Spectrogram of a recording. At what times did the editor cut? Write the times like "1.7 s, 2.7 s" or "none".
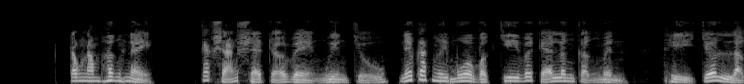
1.2 s, 2.4 s, 3.9 s, 4.5 s

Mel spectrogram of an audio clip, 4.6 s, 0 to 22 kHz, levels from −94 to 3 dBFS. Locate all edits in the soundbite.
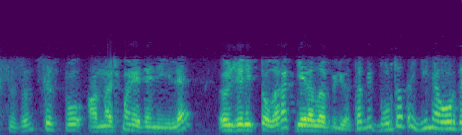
none

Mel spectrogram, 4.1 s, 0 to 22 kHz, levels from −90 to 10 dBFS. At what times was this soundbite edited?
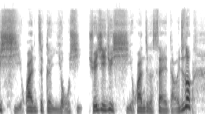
1.7 s

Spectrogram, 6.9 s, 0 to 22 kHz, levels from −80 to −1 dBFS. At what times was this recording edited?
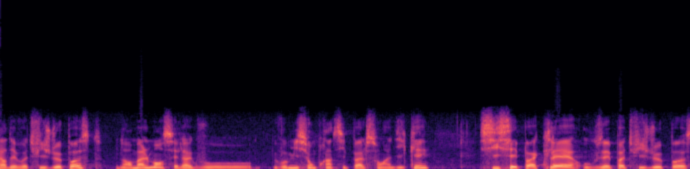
none

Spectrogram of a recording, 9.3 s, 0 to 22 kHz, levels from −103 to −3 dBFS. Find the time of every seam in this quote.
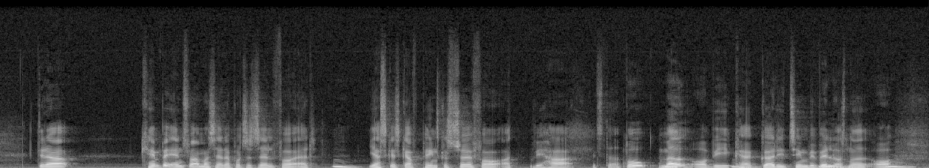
4.4 s, 5.2 s, 6.6 s

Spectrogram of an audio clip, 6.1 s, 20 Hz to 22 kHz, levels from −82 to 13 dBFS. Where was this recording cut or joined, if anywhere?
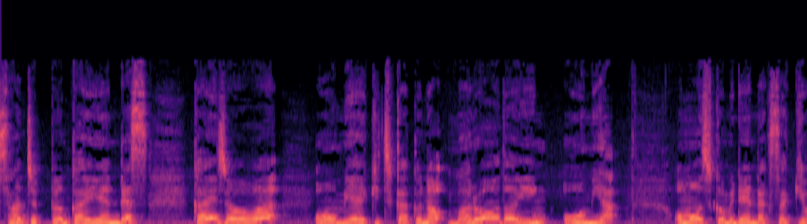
2.3 s

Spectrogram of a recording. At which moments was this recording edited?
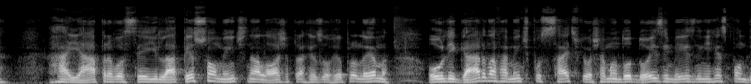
none

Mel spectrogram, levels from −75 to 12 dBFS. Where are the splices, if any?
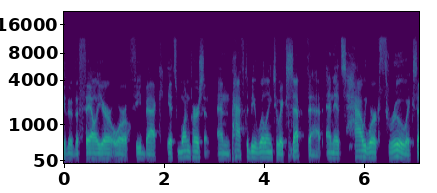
1.3 s, 3.4 s, 6.0 s

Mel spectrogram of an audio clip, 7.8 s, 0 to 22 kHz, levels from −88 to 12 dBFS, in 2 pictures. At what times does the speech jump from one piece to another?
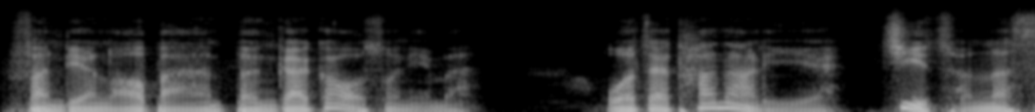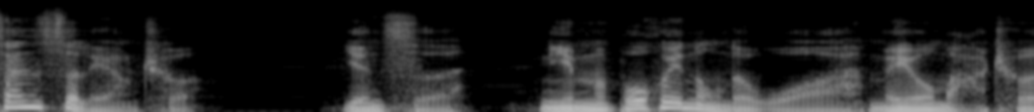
none

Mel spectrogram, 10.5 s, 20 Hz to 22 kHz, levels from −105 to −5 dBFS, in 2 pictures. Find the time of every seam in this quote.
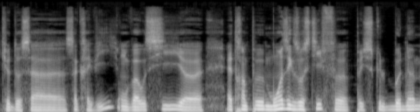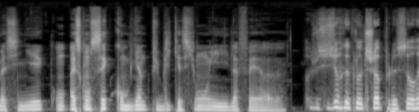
none

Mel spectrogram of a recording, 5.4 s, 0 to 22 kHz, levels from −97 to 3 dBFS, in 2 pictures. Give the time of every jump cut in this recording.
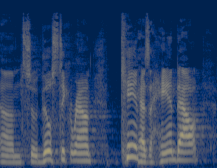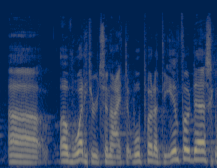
1.7 s, 3.4 s, 3.8 s

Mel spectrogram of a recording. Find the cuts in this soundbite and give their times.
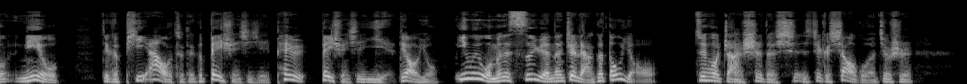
4.5 s

